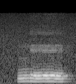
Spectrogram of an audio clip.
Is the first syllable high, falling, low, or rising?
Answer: high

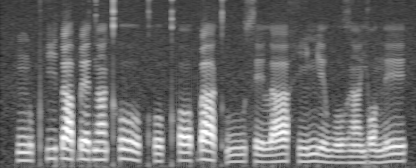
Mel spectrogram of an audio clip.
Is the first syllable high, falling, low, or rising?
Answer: low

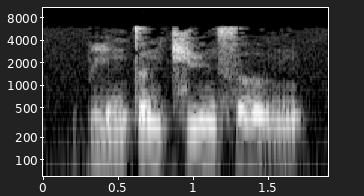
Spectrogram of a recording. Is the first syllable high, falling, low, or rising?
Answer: high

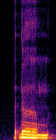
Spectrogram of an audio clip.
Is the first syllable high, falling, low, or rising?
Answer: low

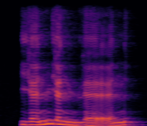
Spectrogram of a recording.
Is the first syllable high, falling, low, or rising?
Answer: rising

